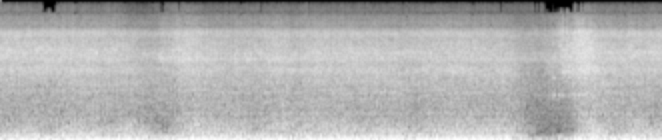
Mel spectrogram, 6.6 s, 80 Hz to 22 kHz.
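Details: 1971 Plymouth Valiant Scamp V8, first run after 16 years parked: deep even pull with one smooth rev dip and recovery, no knocks or bangs; no heavy smoke or big leaks; normal running.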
